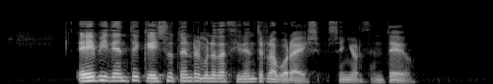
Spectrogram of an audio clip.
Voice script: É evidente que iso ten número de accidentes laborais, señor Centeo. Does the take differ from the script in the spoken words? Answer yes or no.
no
